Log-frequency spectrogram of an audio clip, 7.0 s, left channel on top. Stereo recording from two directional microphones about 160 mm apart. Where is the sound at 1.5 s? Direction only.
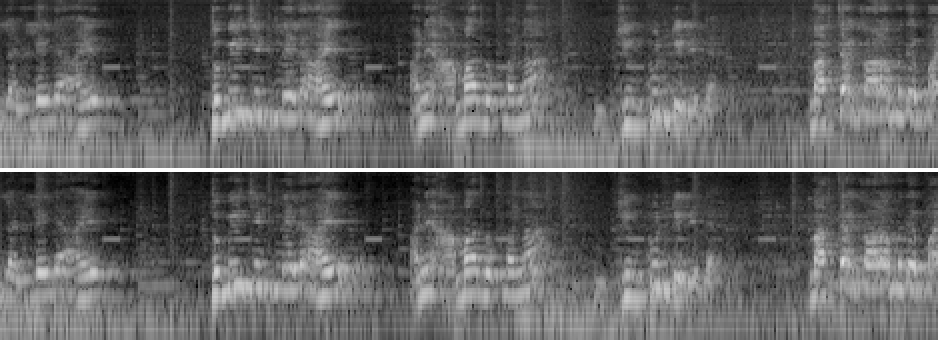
35° right (ahead or behind).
